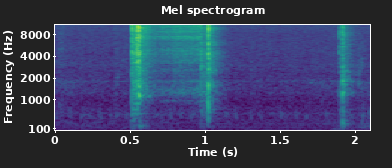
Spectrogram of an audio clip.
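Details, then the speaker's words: Leica IIIb camera shutter on 1/4 s slow speed: release click, about half a second of buzzing, then a late closing click; slow-speed mechanism sluggish. "And pretty sluggish. On the 1/2 second setting, and the full second setting, I hear it trying, but it's struggling."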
